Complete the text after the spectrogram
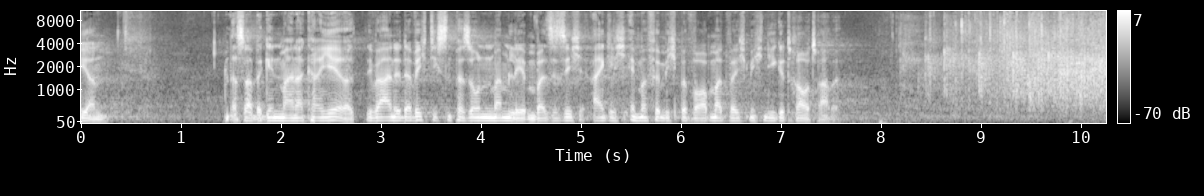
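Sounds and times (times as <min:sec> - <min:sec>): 
speech: 0:00.0 - 0:00.4, 0:01.4 - 0:07.8
audience applause: 0:08.2 - 0:10.2.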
